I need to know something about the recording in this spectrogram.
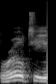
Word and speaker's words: ROYLT: Royalty is spelled RO Y LT and essentially it's an acronym for rest of your lifetime.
